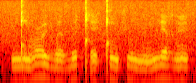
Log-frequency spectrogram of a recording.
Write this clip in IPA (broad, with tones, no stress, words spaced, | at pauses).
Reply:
ŋ͡ǃõ˨˩˦ʕø˥˨vɐ˨˩ və˧˥˧ǃʼɛ˨˩ǃõ˥˨ʃo˥˨ ŋõ˨˩˦ ŋɛ˥ ʁɛ̃˧˥˧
